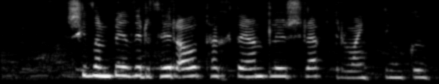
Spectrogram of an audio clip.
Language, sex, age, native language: Icelandic, male, 11, Icelandic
